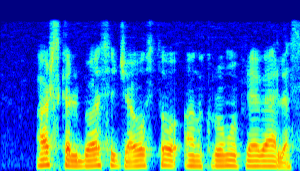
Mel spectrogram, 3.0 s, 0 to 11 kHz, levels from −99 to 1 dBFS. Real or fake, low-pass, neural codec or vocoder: real; 7.2 kHz; none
